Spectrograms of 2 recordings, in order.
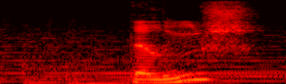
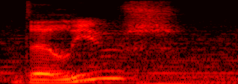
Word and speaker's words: Deluge: English delu de lu stress on the first syllable a wonderful smooth and sultry French voice there deluge sounds wonderful it apparently means a lot of something most notably rain or water.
